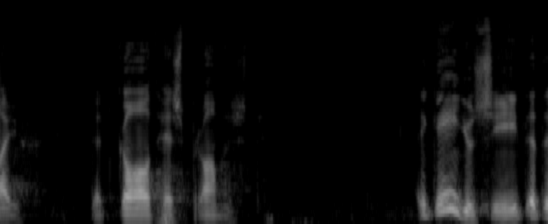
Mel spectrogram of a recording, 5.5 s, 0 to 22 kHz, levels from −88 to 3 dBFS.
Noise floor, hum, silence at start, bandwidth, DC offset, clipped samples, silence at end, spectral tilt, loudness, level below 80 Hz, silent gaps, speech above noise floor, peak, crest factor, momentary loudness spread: -85 dBFS; none; 0 s; 15.5 kHz; under 0.1%; under 0.1%; 0 s; -5 dB/octave; -41 LUFS; -78 dBFS; none; 45 dB; -20 dBFS; 22 dB; 19 LU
